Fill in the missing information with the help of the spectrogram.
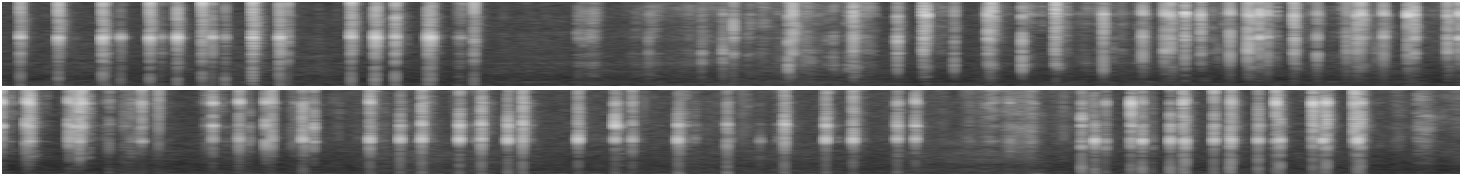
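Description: A solid, palm-sized selenite crystal slab is held up and turned in the hands while long nails tap and scratch it. Dozens of quick, bright, clicky taps come in uneven bursts, with soft scratching between them and a faint steady hum underneath.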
